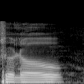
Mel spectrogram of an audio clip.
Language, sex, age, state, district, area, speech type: Urdu, male, 60+, Delhi, Central Delhi, urban, read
